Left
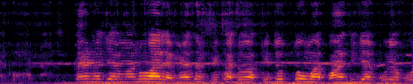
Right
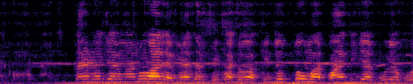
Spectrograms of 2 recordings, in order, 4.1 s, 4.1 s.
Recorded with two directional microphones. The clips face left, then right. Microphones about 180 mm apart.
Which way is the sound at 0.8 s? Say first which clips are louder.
Left 2 dB; 15° left (ahead or behind).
